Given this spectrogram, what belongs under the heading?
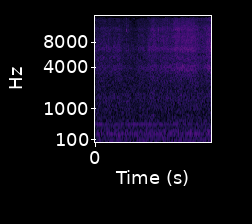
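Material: Nothing is struck.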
